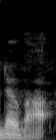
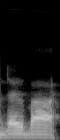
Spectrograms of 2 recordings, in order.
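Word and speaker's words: 도복: Um, let me see if I can find, I think that's spelled Dohbock. Of course, I don't have that in my notes, but I know it's pronounced dobak. In Korean, it's called a dobak.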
